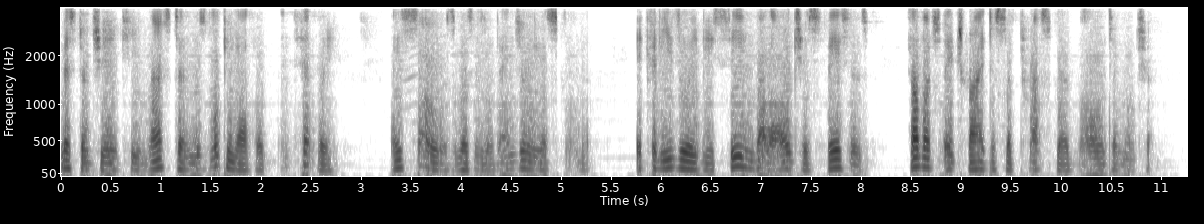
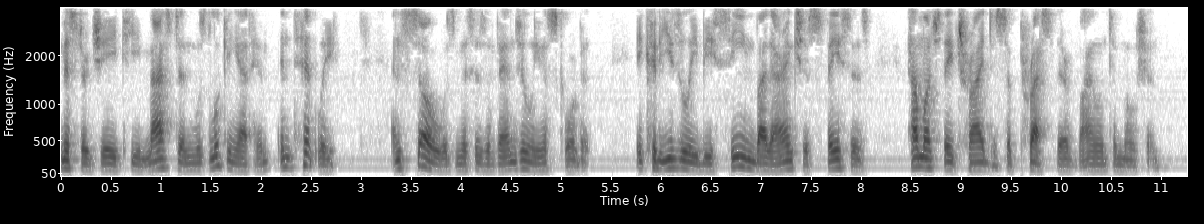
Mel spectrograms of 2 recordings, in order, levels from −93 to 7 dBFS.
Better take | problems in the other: second | noise reduction (neural separator model SepFormer WHAMR!)

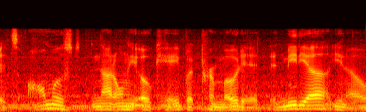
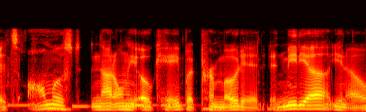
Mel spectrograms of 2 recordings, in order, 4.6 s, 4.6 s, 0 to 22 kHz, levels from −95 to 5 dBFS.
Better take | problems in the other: second | background sound (Microwave oven); 13 dB below the speech

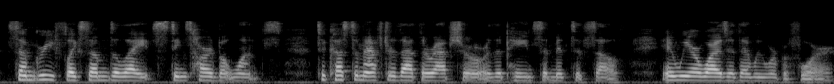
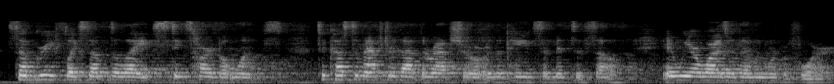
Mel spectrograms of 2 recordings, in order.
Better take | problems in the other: first | room echo; dies away in 2.4 s

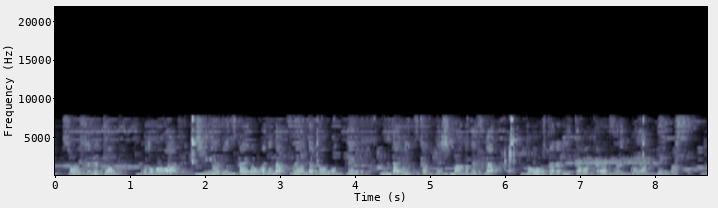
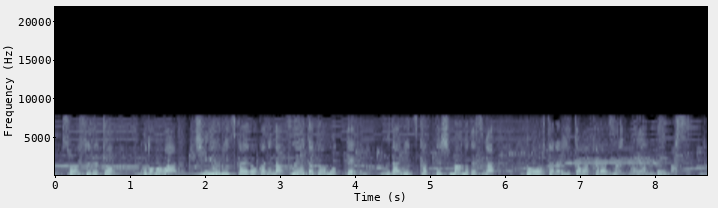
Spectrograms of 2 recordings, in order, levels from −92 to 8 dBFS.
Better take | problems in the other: second | noise reduction (classical method WPE with log-MMSE)

